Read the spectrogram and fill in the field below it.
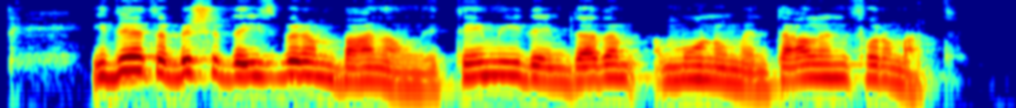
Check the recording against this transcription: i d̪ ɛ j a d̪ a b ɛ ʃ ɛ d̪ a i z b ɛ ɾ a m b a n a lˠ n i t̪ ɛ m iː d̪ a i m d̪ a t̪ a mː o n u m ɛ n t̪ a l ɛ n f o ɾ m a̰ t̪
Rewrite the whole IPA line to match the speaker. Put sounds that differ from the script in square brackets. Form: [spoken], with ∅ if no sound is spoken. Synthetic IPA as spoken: i d̪ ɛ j a [t̪] a b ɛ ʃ ɛ d̪ a i z b ɛ ɾ a m b a n a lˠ n i t̪ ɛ m iː d̪ a i m d̪ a [d̪] a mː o n u m ɛ n t̪ a l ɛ n f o ɾ m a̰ t̪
